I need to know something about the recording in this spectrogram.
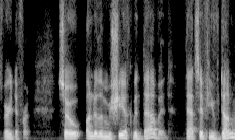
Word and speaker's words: Mashiach: Mashiach is is our pronunciation for it.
